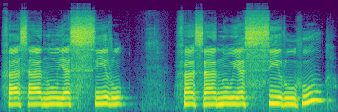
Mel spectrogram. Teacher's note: Не торопясь, потому что син здесь фа с фрикативностью, син со свойством свист, свистящие звуки, поэтому нужно досконально произносить все свойства. Фасануяссиру, фасануяссируху, удваиваем, кясра, ра, ха, и обратите внимание на этот естественный соединительную долготу в размере двух огласовок.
